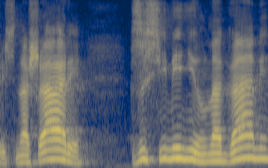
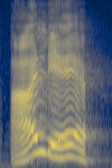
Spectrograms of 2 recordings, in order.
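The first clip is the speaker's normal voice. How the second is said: higher, loud circus call; command to dog; 6 semitones higher, 5 dB louder than usual. A narrator's reading. Clown urges the hiding dog, loud command. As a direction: call the cue sharply upward.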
